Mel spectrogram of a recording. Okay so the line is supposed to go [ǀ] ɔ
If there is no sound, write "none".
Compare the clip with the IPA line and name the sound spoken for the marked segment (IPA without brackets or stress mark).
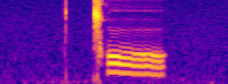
ǀ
